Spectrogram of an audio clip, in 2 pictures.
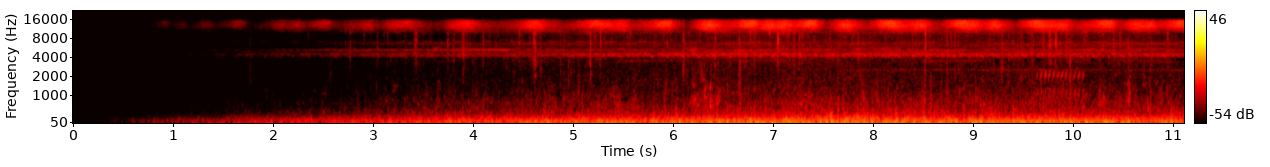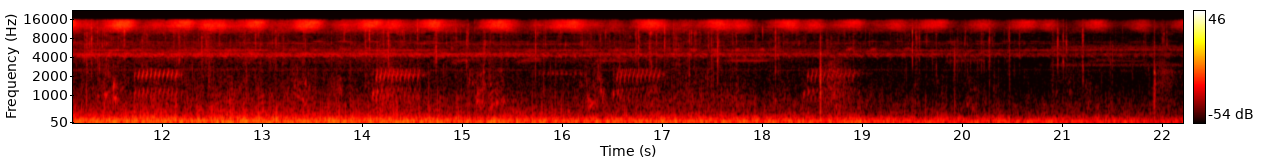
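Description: Outdoor night ambience fading in: insects chirring in a steady high pulse, with a handful of short croaking frog calls now and then, over a low rumble.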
